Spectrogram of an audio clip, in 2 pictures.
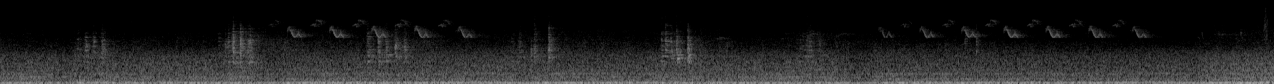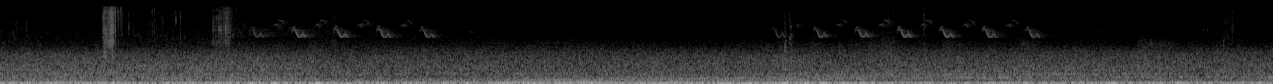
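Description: A songbird singing a short phrase of quick, high, falling notes three times, with scattered short chirps between, over a steady low outdoor rumble that grows louder about halfway through.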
